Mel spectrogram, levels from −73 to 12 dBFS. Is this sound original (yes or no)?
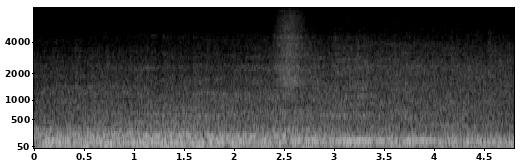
no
